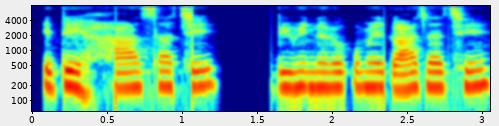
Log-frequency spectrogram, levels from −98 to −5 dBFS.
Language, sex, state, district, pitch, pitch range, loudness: Bengali, female, West Bengal, Jhargram, 190 Hz, 185-195 Hz, -22 LUFS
